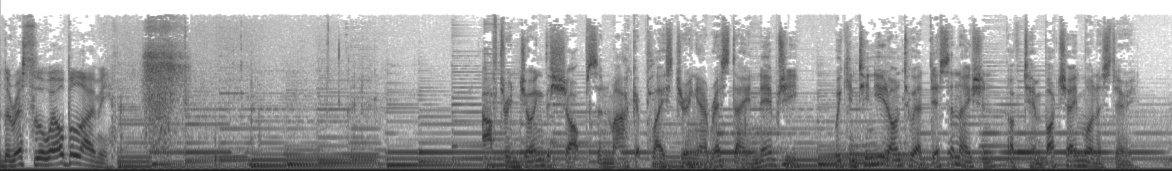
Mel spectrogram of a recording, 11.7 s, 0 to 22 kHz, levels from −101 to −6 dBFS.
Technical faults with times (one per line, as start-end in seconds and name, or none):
0.00-11.73 DC offset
